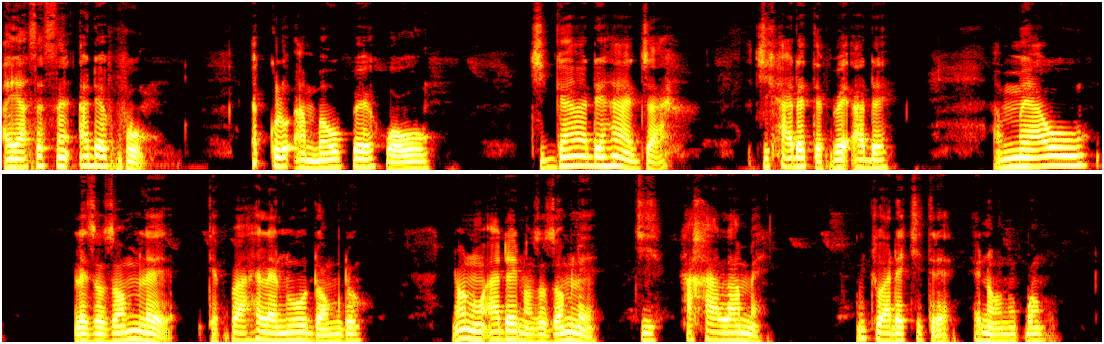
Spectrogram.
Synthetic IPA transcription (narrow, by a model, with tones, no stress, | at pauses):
a˨ja˨sɛ˦sɛ̃˦a˨ɖɛ˦ɸo˨ | e˦klo˦ʔa˨mɛ̃˨wo˦ɸɛ˦xɔ˨wo˦ | t͡ɕi˨ɡã˦˨ɖɛ˦ɦã˦˨d͡ʒa˨ | t͡ɕi˦xa˦ɖɛ˦t̪ɛ˨ɸɛ˦ʔa˨ɖɛ˦ | a̰˨mẽ˨a˨wo˦ | le˨zɔ˨zɔ˨˦mlḛ˨ | t̪ɛ˨ɸe˦a˦ɦe˦lɛ˨nũ˦wo˦ɖɔ˨mɖo˦ | ɲɔ̃˦nũ˦ʔa̰˨ɖɛ˦nɔ̃˨zɔ˨zɔ˨˦mle˨ | t͡ɕi˦ | xa˦xa˦la˦mɛ̃˨ | ŋũ˦t͡ʃu˦a˨ɖɛ˨t͡ɕi˦t̪ɾɛ̰˨e˦nɔ̃˨˦nũ˦k͡pɔ˦m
